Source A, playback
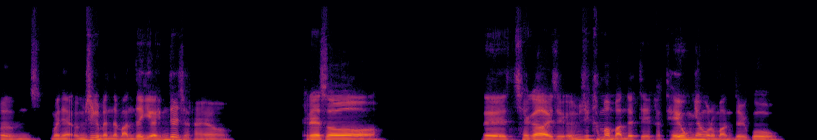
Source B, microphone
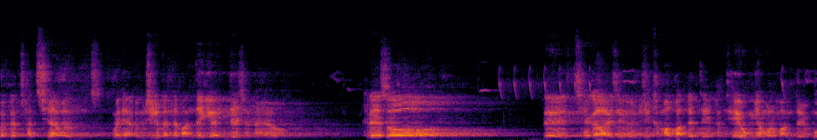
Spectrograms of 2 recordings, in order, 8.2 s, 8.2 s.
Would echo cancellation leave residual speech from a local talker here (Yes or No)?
No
